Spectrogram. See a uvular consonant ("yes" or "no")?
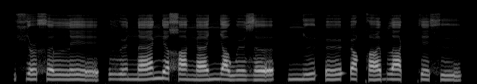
yes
